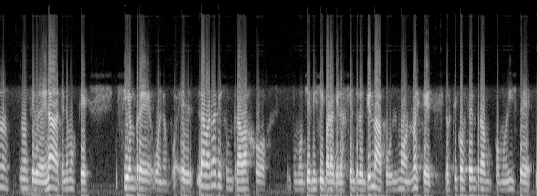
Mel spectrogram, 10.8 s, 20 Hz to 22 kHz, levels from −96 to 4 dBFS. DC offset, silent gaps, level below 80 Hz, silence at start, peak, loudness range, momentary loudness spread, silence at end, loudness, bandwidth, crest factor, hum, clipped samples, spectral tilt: under 0.1%; none; -44 dBFS; 0 s; 0 dBFS; 2 LU; 12 LU; 0 s; -16 LUFS; 15.5 kHz; 16 dB; none; under 0.1%; -4.5 dB/octave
